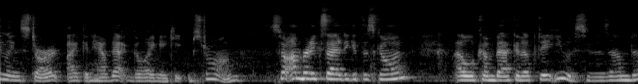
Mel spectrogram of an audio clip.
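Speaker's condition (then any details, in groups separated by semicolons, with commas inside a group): No condition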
